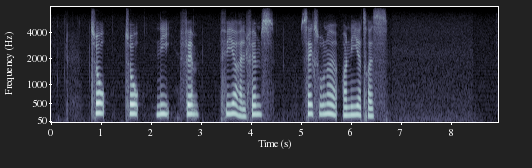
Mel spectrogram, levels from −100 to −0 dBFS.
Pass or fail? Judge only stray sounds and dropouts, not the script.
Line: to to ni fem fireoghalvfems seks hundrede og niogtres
pass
